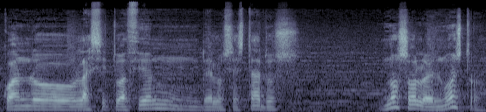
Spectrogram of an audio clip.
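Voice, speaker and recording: A man from Equatorial Guinea speaking as a guest on a studio panel, giving measured advice and quoting proverbs. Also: fairly low pitch, a little mellow, faint music behind.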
